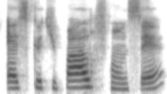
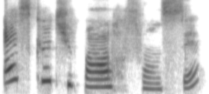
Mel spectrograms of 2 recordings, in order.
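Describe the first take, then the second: First: Said in the usual way. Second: Slow, higher model question; slow teacher demo. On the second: Shown as a demonstration. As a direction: read it slowly for learners. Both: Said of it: "Next we have".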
